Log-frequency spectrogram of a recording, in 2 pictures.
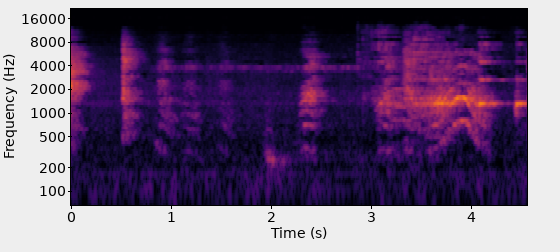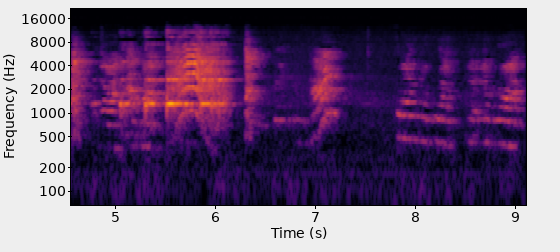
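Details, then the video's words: A talking Indian green ringneck (rose-ringed parakeet) chatters in squeaky, speech-like phrases mixed with shrill squawks and clear whistled notes, in short bursts. "Indian Green Ringneck Parrot ||Adorable Parrot Parrots Lover || Parrots Talking"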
